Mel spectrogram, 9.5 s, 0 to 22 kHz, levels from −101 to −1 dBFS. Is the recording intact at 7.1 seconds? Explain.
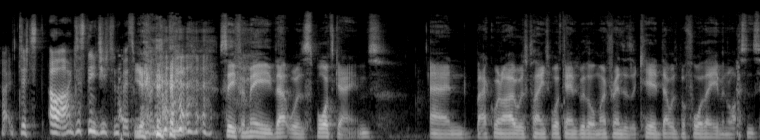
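No. Damaged data in the compressed stream corrupts the audio from 6.97 to 7.06 s, between "when I was playing" and "with all my friends". The decoder misreads the bad frames, loses sync and hunts for the next valid header, producing a brief garbled blip.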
